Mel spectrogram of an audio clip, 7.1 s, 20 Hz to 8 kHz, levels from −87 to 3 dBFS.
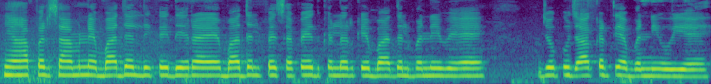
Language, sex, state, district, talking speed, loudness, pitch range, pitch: Hindi, female, Rajasthan, Barmer, 195 wpm, -13 LUFS, 225-245 Hz, 235 Hz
